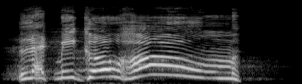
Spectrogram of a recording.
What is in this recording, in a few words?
Female Human Ghost Attack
